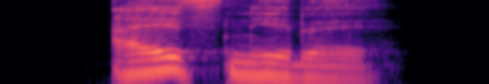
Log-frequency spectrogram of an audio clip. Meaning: ice fog
- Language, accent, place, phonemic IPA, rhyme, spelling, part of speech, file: German, Germany, Berlin, /ˈaɪ̯sneːbl̩/, -eːbl̩, Eisnebel, noun, De-Eisnebel.ogg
